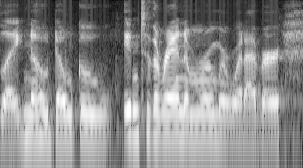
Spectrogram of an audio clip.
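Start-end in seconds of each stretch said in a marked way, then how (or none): none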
